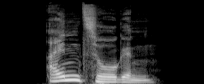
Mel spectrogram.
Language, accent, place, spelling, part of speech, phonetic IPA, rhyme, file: German, Germany, Berlin, einzogen, verb, [ˈaɪ̯nˌt͡soːɡn̩], -aɪ̯nt͡soːɡn̩, De-einzogen.ogg
- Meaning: first/third-person plural dependent preterite of einziehen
